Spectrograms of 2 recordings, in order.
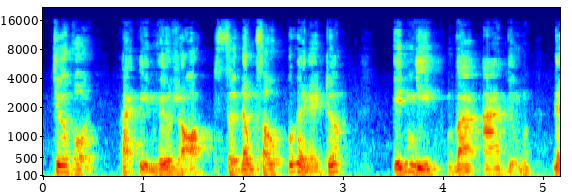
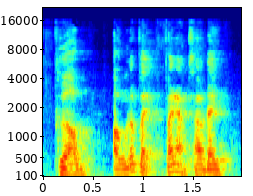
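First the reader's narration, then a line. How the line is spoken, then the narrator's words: Cold loud shout. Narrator (Vietnamese): Người đàn ông trung niên lạnh lùng quát lớn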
